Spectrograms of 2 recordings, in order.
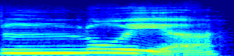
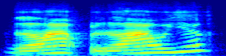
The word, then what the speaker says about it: lawyer: How do you pronounce the first syllable of lawyer? Loy boy. Loy boy. Oh, rhymes with flow. Lower. Lawyer? Lawyer? I don't know what they mean by that. It would be loy as in boy.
